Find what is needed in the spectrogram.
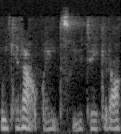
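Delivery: put-on affectionate tone. Retelling what people used to say to them about the mask, imitating a loving tone. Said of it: "they were saying it in a loving way".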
